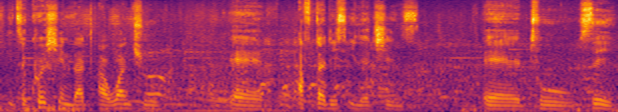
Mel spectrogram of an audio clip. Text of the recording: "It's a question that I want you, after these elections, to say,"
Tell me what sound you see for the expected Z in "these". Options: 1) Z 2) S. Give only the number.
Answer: 2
